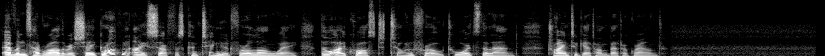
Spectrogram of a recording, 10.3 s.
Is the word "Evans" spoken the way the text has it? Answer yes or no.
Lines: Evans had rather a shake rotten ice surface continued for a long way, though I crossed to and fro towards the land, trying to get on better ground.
yes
